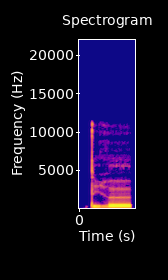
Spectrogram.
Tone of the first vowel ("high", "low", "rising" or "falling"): low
